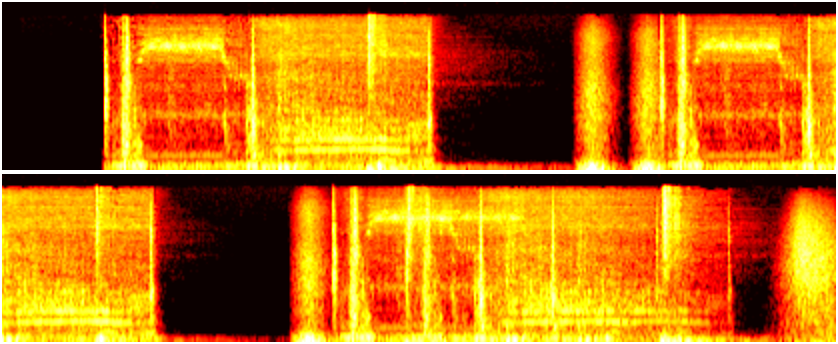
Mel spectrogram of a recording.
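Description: Sound effects of an animated logo intro: three mechanical whirring runs, like a small electric motor sliding a panel, each about three seconds long and set off by clicks. A short whoosh falls between the first two.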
